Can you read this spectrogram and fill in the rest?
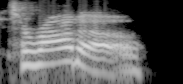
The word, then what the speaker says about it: Tirado: Tirado.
